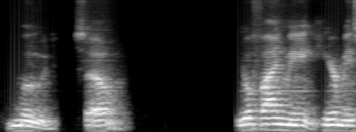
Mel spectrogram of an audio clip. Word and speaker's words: mood: When we talk about mode or mood, sorry, I learned to pronounce this grammatical term as mode and not mood, but I've since had to learn better that most grammarians do say mood.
